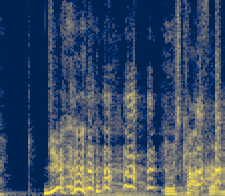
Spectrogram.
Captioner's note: laughs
